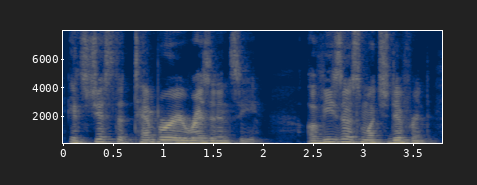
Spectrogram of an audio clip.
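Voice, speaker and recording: A man's voice: fairly high pitch, fairly quick, fairly bright tone. A man with a Mexican accent hosting a casual live Q&A, reading viewer questions aloud and answering them with fillers and restarts.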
